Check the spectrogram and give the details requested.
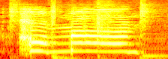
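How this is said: It is said like a whiny toddler.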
